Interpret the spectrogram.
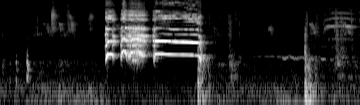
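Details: Loud rooster crow lasting about two seconds, a rasping start rising into a strong held note that breaks off sharply, with soft clucking before it and a brief faint crow at the end.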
